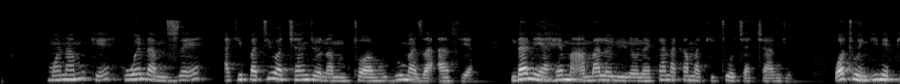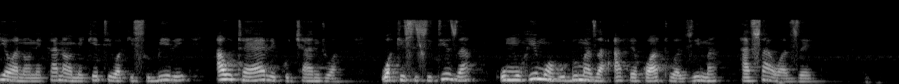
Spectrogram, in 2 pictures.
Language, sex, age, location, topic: Swahili, female, 25-35, Nairobi, health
